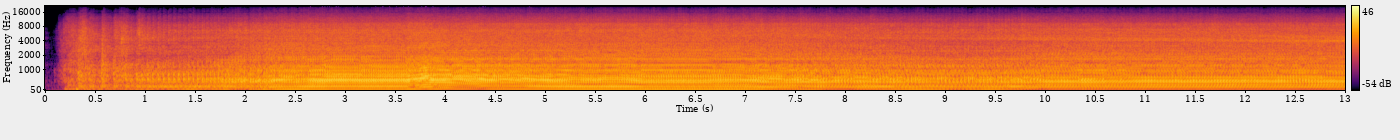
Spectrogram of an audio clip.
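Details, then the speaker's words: Small outboard. It revs up quickly, then holds a steady, even buzz with slight speed swings, running cleanly with the choke off. It is dripping from a leak, possibly at the intake, and the gear works. "I heard it running, so now I know that it's able to do just that in a pinch."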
